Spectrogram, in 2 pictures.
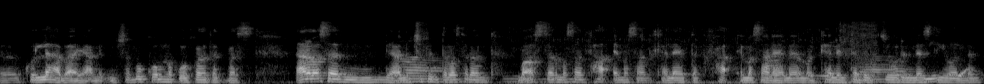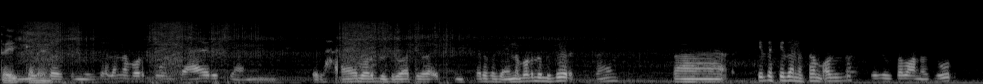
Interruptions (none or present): present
